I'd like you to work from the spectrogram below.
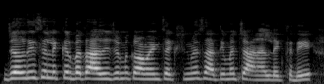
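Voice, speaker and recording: A woman's voice: high-pitched, fast. A young adult woman presenting entertainment news in a chatty scripted narration, slipping English phrases into her talk.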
